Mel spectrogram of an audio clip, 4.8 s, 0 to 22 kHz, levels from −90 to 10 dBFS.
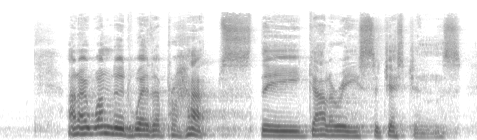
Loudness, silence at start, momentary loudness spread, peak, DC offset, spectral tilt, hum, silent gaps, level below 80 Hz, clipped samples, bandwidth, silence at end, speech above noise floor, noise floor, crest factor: -30 LUFS; 0.7 s; 16 LU; -14 dBFS; under 0.1%; -5.5 dB/octave; none; none; -80 dBFS; under 0.1%; 15.5 kHz; 0.2 s; 32 dB; -62 dBFS; 18 dB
